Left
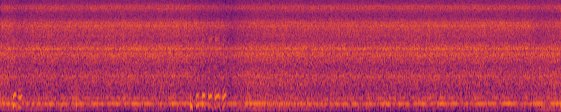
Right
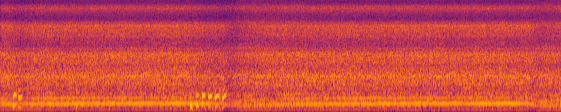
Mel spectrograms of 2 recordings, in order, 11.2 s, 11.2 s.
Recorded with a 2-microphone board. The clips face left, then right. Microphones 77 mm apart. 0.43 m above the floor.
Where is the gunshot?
I don't hear a gunshot.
